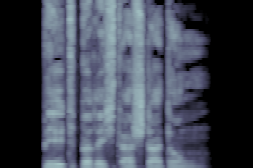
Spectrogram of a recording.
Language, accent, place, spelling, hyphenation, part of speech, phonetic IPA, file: German, Germany, Berlin, Bildberichterstattung, Bild‧be‧richt‧er‧stat‧tung, noun, [ˈbɪltbəˌʁɪçtʔɛɐ̯ˌʃtatʊŋ], De-Bildberichterstattung.ogg
- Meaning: photojournalism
